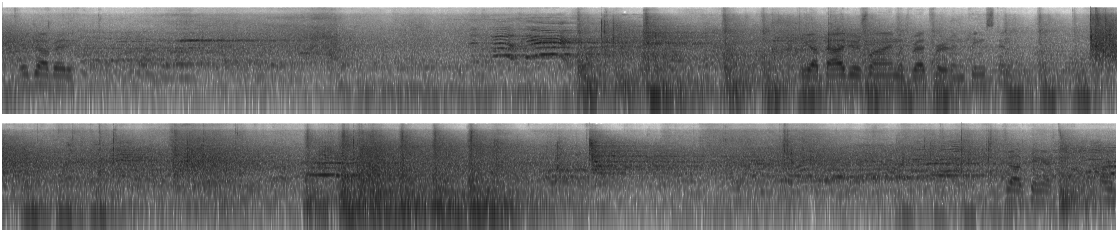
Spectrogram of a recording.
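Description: A crowd of spectators talks and cheers nearby.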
